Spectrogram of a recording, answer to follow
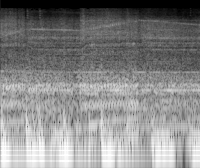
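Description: Background music with a steady low beat and a thin high tone that rises and then falls.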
